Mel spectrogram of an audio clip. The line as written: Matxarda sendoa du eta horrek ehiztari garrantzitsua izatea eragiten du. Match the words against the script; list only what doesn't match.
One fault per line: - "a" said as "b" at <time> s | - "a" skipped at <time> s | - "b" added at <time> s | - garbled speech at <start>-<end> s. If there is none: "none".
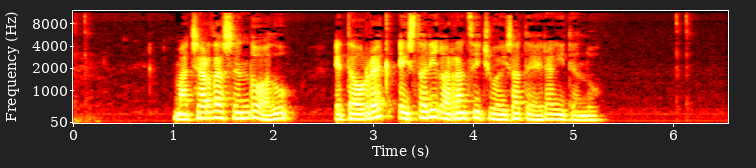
none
